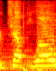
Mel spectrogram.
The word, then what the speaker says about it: Teplow: teplo we are here with teplow or teplo we'll get the correct pronunciation his really close friends and podcast hosts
